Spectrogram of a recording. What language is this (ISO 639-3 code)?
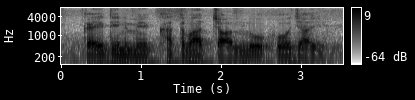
mag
